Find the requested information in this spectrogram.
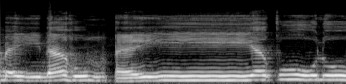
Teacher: मीम साकिन के बाद हर्फ बा और मीम के अलावा हर्फ हमजा है तो यहाँ पर इज़हार शफ़वी होगा। मीम साकिन को ज़ाहिर करके पढ़ेंगे, गुन्ना नहीं करेंगे।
